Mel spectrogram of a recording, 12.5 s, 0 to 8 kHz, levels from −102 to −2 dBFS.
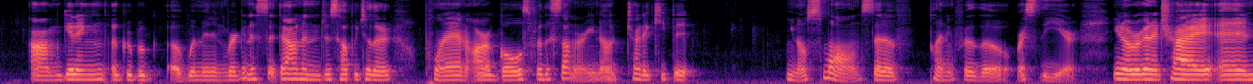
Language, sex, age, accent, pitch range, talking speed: English, female, 20-39, American, 160-185 Hz, 235 wpm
